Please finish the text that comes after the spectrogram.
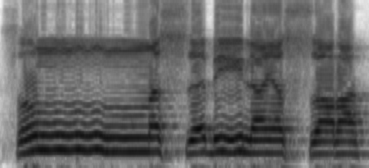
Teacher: یسر کے را کو پر پڑھیں گے۔ اس کا قاعدہ ہے کہ را کے اوپر زبر و پیش آئے تو را کو پر پڑھیں گے، را کے نیچے زیر آئے تو را کو باریک پڑھیں گے، یا را کے اوپر زبر ہے اسے را کو پر پڑھیں گے۔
